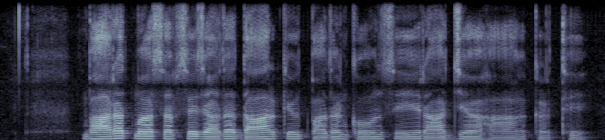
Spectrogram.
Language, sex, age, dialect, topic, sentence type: Chhattisgarhi, male, 18-24, Western/Budati/Khatahi, agriculture, question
